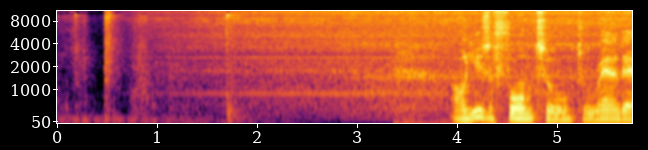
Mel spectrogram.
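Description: A lathe motor whirs up and spins.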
